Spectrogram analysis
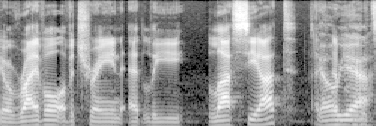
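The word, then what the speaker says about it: La Ciotat: It is The Arrival of a Train at La Ciat. That's how you pronounce it.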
